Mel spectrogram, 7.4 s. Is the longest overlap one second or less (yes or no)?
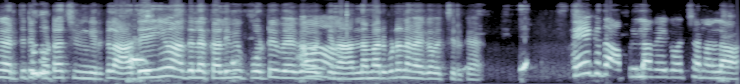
yes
